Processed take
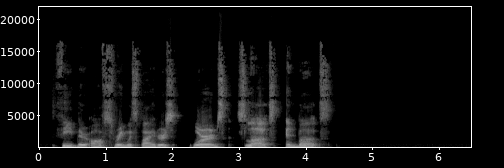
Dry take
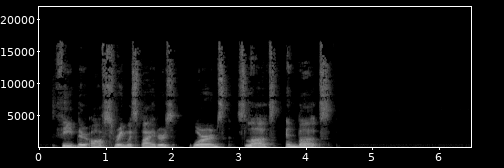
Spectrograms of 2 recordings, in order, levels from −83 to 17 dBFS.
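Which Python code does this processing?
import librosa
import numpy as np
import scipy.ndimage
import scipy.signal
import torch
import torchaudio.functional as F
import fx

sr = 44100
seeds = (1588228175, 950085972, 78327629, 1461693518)

y = fx.weighting(x, sr, curve='D', at=(1.82, 3.85), fade=0.02)
y = 10.0 ** (-10.5 / 20.0) * np.tanh(y / 10.0 ** (-10.5 / 20.0))
y = y * librosa.db_to_amplitude(-3.0)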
